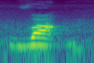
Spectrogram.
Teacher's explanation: next దంతోష్ట్యం, దంతము, ఓష్ట్యం అంటే పెదవులు, దంతాల నుంచి పెదవుల ద్వారా పలుకబడే అక్షరం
